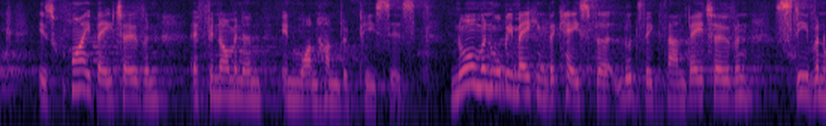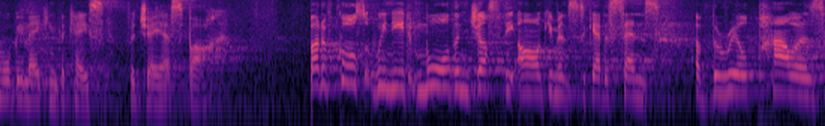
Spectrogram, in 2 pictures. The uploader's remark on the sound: This live event. Intelligence Squared brought to the stage two celebrated figures from the world of music.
